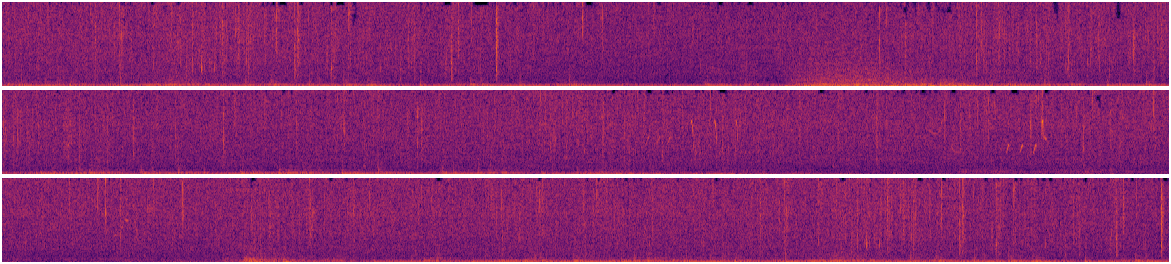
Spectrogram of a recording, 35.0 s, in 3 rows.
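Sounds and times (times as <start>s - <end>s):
heavy rain: 0.0s - 35.0s
rolling thunder: 7.6s - 12.6s, 25.4s - 28.3s
sharp thunder crack: 7.7s - 11.7s.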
